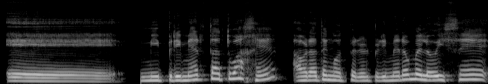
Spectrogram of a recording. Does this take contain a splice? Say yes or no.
yes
